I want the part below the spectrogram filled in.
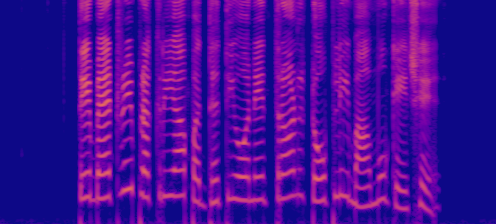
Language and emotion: Gujarati, neutral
